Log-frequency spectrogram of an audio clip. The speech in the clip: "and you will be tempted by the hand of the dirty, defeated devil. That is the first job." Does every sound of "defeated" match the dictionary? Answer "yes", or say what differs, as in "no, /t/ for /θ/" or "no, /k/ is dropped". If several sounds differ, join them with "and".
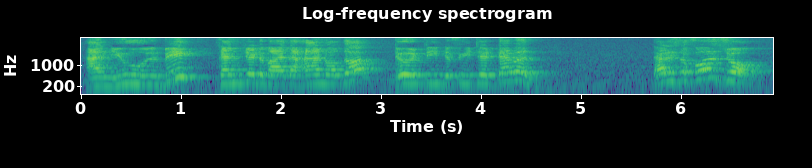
yes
